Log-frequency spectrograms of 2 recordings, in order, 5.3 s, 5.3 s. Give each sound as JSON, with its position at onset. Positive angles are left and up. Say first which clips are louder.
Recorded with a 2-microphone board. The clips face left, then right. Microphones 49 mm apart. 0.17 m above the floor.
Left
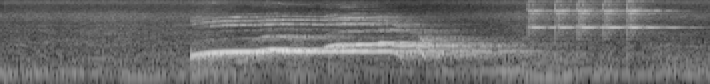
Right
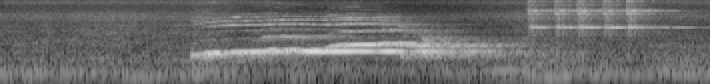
{"t": 1.4, "sound": "a shout", "louder": "left 3 dB", "side_deg": 40, "distance_m": 4.0}
{"t": 4.0, "sound": "a clink", "louder": "left 3 dB", "side_deg": 55, "distance_m": 5.5}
